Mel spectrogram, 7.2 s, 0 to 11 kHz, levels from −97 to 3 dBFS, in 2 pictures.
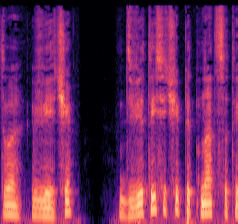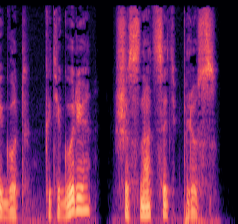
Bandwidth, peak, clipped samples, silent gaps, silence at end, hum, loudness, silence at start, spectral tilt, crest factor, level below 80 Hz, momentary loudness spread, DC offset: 10.5 kHz; 0 dBFS; under 0.1%; 1.42-1.46 s; 0.4 s; none; -16 LUFS; 0 s; -5.5 dB/octave; 16 dB; -32 dBFS; 12 LU; under 0.1%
